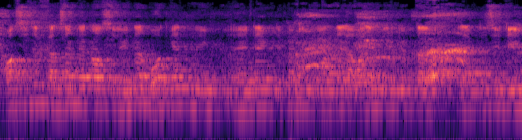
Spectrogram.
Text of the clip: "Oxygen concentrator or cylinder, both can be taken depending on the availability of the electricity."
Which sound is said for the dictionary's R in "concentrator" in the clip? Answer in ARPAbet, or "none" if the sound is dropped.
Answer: none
